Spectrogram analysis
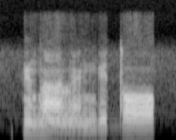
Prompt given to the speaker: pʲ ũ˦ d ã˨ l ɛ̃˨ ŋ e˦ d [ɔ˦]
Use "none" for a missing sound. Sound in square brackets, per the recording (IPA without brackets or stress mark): ɔ˦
